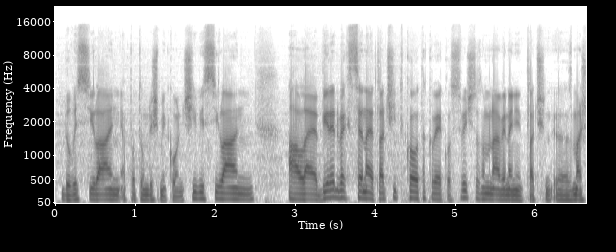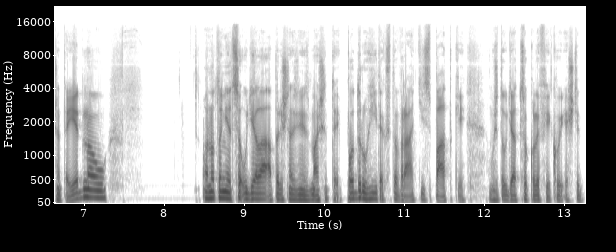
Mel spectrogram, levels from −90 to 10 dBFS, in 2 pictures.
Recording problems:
rain or running water; faint; until 6.5 s; 25 dB below the speech

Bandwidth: 15 kHz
